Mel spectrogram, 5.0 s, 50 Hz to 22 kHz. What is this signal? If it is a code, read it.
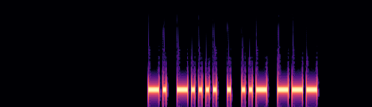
Morse code, heard as a keyed tone, about 25 wpm, 700 Hz. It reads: N6EUO
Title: USA Call Signs - 5 Characters - Repeated 3x - 25wpm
